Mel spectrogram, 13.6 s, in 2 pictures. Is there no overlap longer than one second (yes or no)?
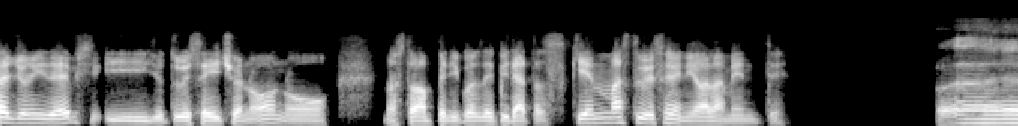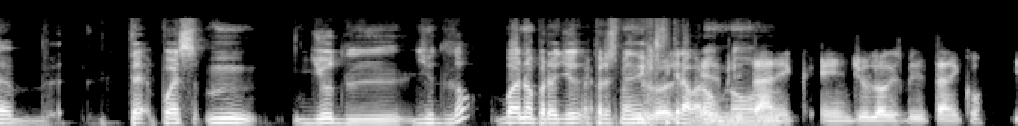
no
